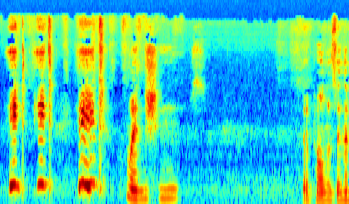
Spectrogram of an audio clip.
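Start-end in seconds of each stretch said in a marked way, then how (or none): 0.1-1.6 very high squeaked "eat, eat, eat"; squeaky chant. Retold or imitated. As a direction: squeak it like a cartoon creature. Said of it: "Bon Bon going".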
